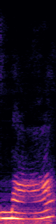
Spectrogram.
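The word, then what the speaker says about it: 马: And the right hand part is a character by itself pronounced as ma, it means horse, but here only the pronunciation is borrowed, but we change the tones from third tone to first tone.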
